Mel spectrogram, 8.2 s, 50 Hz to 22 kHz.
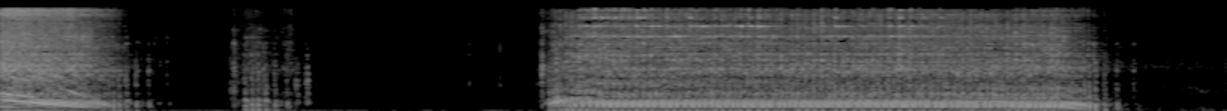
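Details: Stihl MS170 chainsaw under cutting load after a new fuel line and a swap from a non-adjustable Chinese carburetor to the original Zama: short blip, then a steady, even high buzz for several seconds, no stumbling or surging. The no-start is fixed.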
